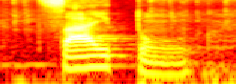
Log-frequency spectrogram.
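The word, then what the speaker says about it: Zeitung: Pronúncia, tá? Titung.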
